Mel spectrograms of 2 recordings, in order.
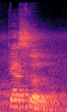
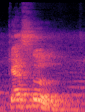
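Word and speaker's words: castle: this way this word कैसल कैसोल नॉट कैसोल the right और real pronounce कैसल in this way David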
